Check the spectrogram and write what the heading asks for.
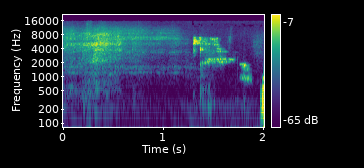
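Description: Quiet pause filled with faint breathing and soft whispered mouth noises, with a few breathy sounds just under two seconds in, just before the next words are spoken.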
